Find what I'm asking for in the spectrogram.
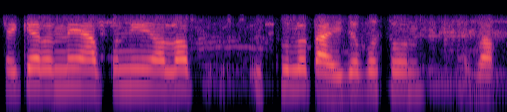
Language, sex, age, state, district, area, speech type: Assamese, female, 45-60, Assam, Barpeta, rural, conversation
